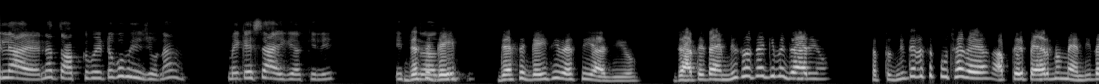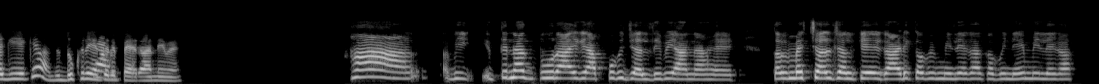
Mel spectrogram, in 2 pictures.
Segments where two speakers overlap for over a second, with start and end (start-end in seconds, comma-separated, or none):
none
